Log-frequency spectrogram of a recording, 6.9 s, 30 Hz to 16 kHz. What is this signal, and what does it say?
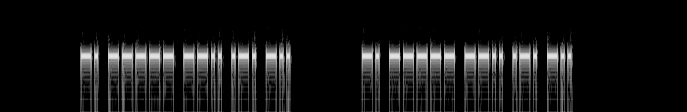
Morse code, heard as a keyed tone, about 36 wpm, 700 Hz. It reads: N0ZRD N0ZRD
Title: USA Call Signs - 5 Characters - Repeated 2x - 35wpm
